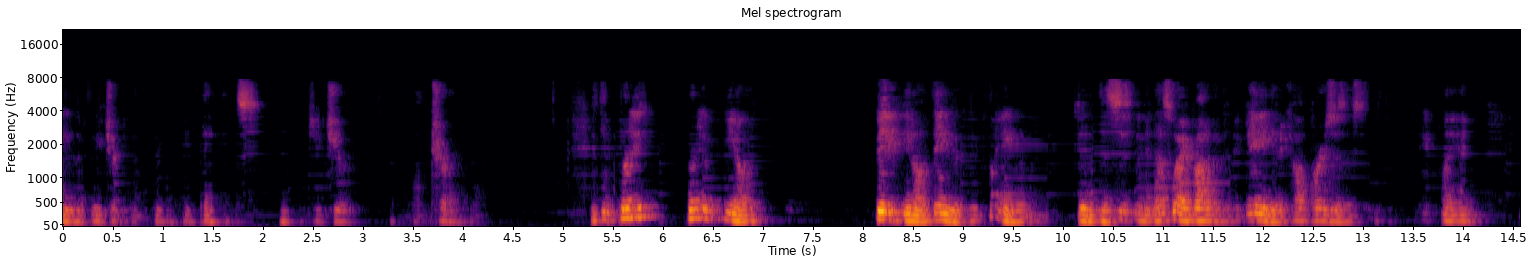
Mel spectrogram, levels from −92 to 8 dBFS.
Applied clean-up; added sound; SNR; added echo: neural mask model DeepFilterNet 3.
